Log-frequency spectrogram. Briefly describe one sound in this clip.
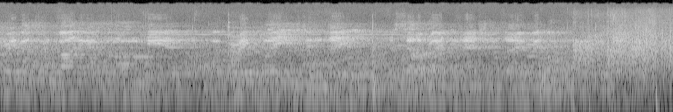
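A man speaks calmly into a microphone in a hall with some echo.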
